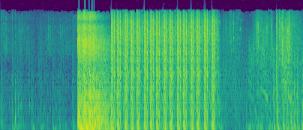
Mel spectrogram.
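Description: An automatic rifle fires a rapid burst of gunshots in a video game.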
